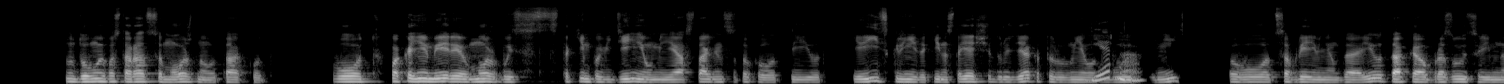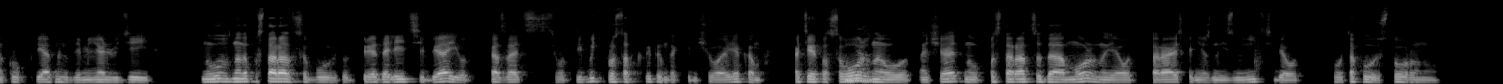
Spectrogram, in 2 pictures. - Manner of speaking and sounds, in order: tapping
- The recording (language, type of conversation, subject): Russian, advice, Чего вы боитесь, когда становитесь уязвимыми в близких отношениях?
